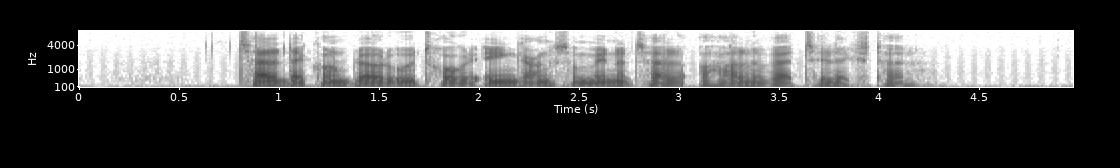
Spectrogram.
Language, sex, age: Danish, male, 29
